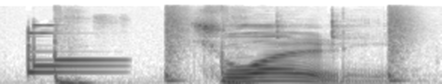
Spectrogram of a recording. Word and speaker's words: jewelry: Jewelry. Jewelry. Jewelry. Jewelry. So jewelry, right? Well, no, in British English, the jewel is the part you stress in the word, so re just becomes one sound.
